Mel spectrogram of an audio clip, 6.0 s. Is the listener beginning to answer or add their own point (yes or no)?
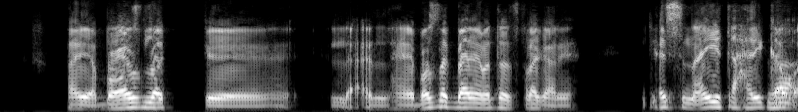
no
